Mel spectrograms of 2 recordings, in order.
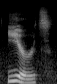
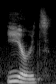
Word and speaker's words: ears: 발음은 Z 소리가 나요. 그래서 ears, ears 이렇게 발음이 됩니다.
